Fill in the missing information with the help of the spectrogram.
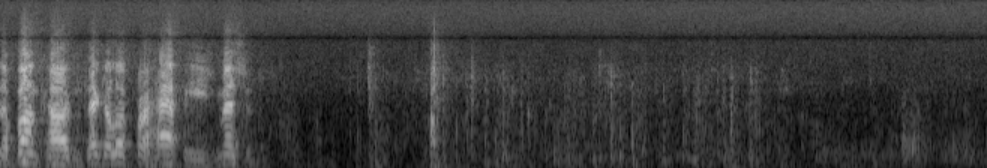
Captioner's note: hoof beats fading away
